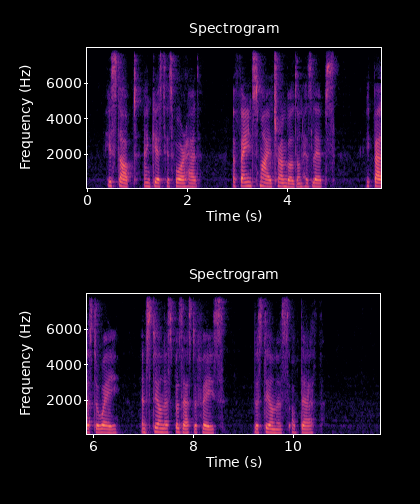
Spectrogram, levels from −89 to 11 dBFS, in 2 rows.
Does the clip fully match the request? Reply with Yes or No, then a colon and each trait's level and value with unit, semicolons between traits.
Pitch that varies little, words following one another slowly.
Yes: narrow, 1.8 semitones; slow, 130 wpm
